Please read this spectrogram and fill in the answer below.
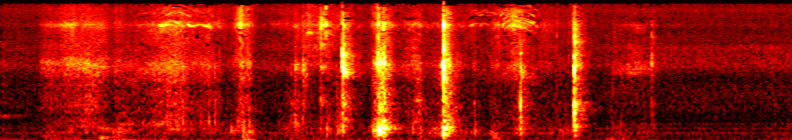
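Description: Hard plastic tool carry case handled and turned over in the hand: a short rub, then a string of sharp plastic clicks and knocks.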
